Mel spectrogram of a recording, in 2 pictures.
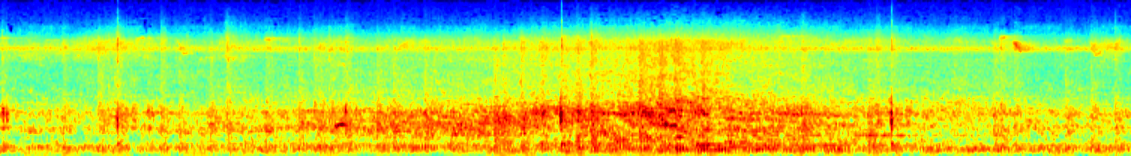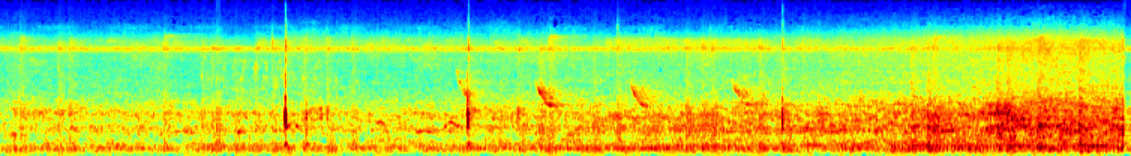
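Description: Long-tailed macaques calling while they play and groom: several short falling squeaks in the second half, and louder stretches of noisy calling near the start and at the end. A steady high-pitched drone and a couple of sharp clicks run underneath.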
